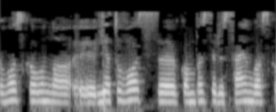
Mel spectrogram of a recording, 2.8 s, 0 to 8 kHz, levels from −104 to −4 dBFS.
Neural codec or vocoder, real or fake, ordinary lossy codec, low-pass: none; real; MP3, 24 kbps; 7.2 kHz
